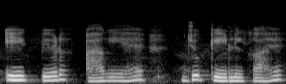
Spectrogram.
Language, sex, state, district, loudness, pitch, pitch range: Hindi, female, Punjab, Kapurthala, -17 LUFS, 185 Hz, 165-205 Hz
